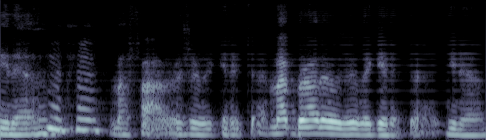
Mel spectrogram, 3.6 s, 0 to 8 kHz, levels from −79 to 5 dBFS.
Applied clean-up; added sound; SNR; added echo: neural mask model DeepFilterNet 3.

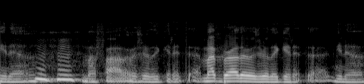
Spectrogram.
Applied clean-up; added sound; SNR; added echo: none; none; none; none.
